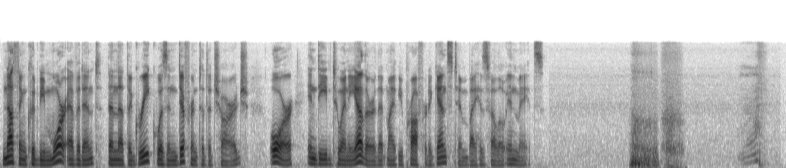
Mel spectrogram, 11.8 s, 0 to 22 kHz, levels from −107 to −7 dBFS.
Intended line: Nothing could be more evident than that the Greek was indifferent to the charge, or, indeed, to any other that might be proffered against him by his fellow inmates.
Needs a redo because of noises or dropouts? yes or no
yes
